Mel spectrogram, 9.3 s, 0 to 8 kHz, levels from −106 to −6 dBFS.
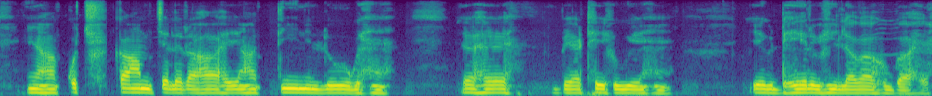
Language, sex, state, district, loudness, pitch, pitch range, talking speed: Hindi, male, Uttar Pradesh, Hamirpur, -15 LUFS, 110 Hz, 105-115 Hz, 135 wpm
